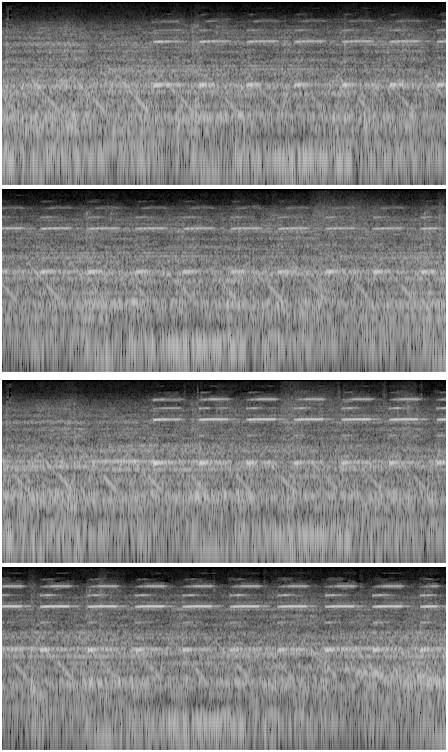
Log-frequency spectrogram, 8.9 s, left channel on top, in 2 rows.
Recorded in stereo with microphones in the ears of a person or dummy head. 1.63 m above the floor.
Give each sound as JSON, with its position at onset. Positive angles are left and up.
{"t": 0.0, "sound": "a machine running", "side_deg": 10, "distance_m": 2.0}
{"t": 1.5, "sound": "an alarm clock", "side_deg": -40, "distance_m": 1.7}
